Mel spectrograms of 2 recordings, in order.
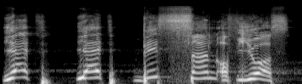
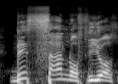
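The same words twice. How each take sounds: First: Slow, weighted "this son of yours"; insulting tone. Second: Slow "This son of yours", stretched out; slower repeat. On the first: Elder brother spitting out his complaint to the father, slow and scornful. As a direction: lean on "this son of yours" with contempt. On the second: Preacher repeating the elder brother's words to the congregation, slowly. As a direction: draw out "This son of yours" again. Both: Shown as a demonstration. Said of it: "that was an insult".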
